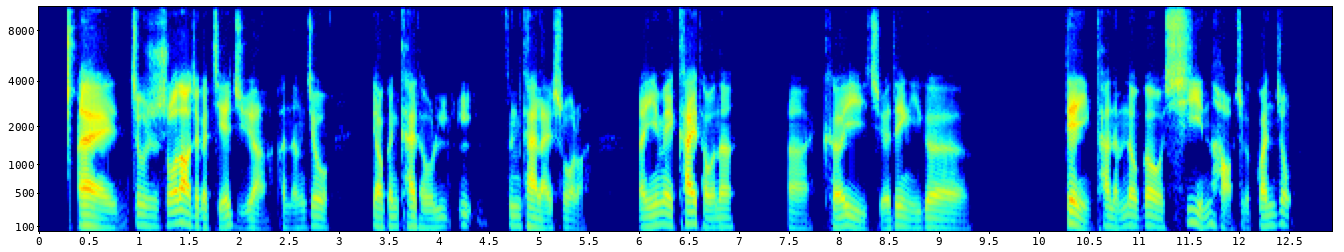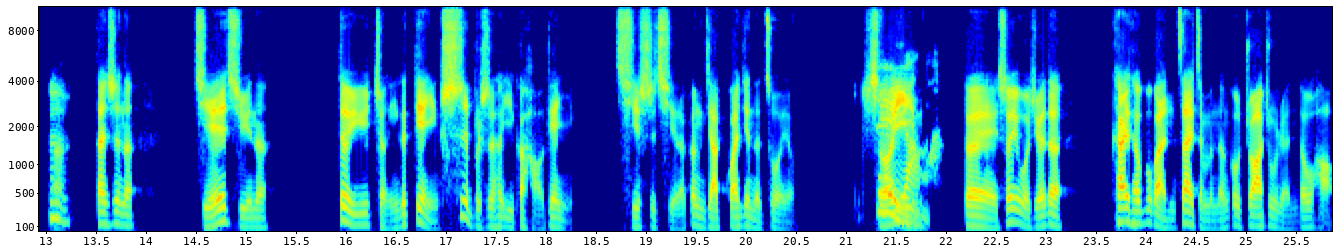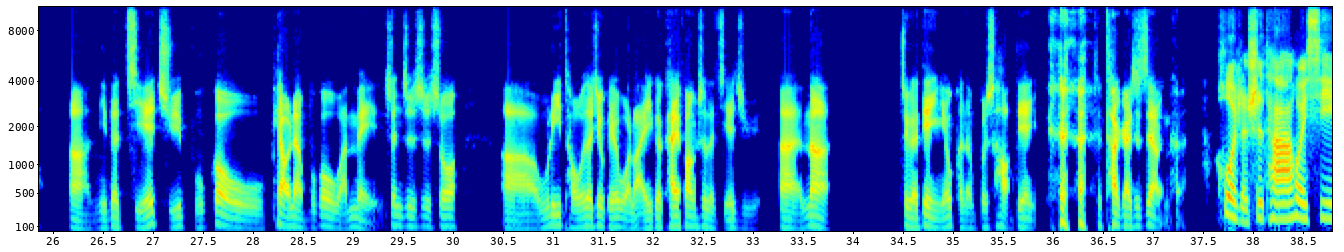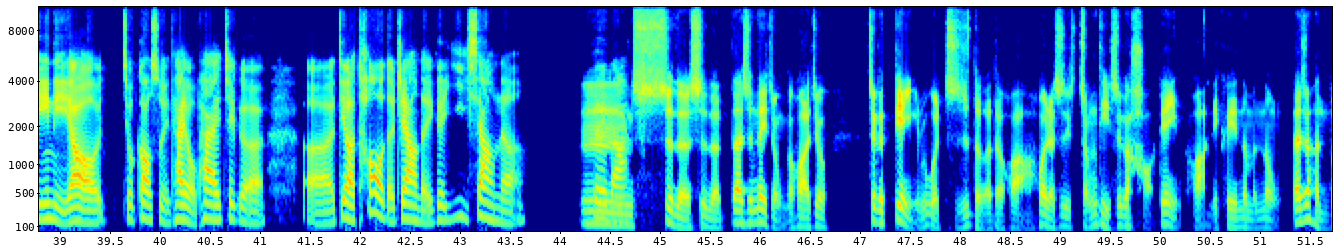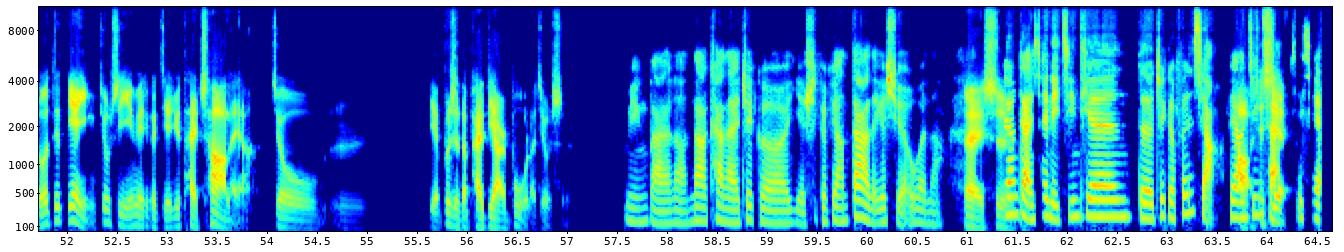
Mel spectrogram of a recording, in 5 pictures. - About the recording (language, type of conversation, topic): Chinese, podcast, 什么样的电影开头最能一下子吸引你？
- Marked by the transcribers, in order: tsk; other background noise; laugh; laughing while speaking: "大概是这样的"; joyful: "非常感谢你今天的这个分享，非常精彩，谢谢"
